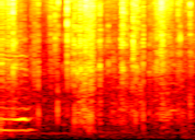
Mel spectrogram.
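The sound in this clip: Crinkly packaging being unwrapped, giving a dense run of sharp crackles and rustles for the whole two seconds, with a voice heard briefly at the start.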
